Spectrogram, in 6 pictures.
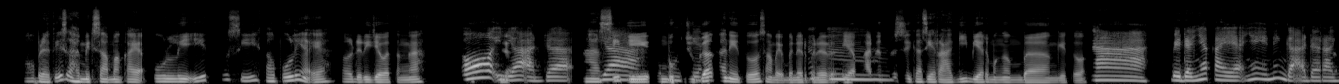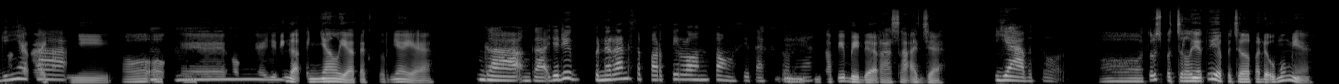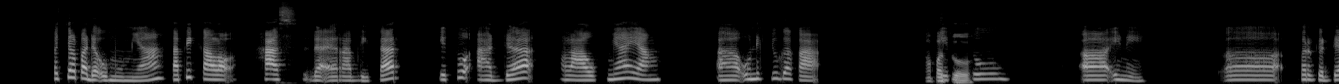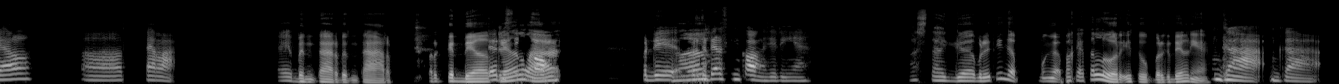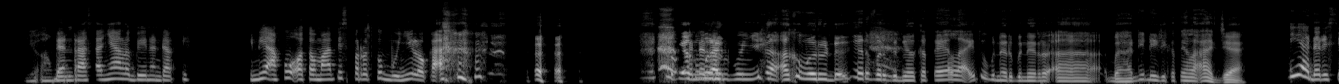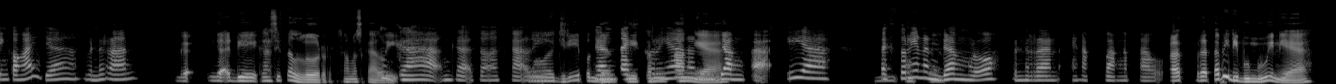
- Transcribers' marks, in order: other background noise; surprised: "Hah?"; laugh; laughing while speaking: "Tapi aku baru, Kak, aku baru dengar"; chuckle
- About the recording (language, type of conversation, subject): Indonesian, podcast, Apa saja makanan khas yang selalu ada di keluarga kamu saat Lebaran?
